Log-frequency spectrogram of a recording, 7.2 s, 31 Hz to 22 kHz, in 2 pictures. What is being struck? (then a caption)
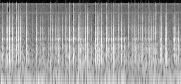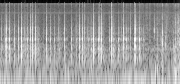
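Paperback book with glossy card cover. Long nails tap quickly and scratch across the glossy card cover of a Blue Exorcist paperback manga. Dozens of rapid, dry clicks sit over a steady scratchy texture, with a tone around 1 kHz, bright highs and almost no low end. Each tap dies away almost instantly.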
